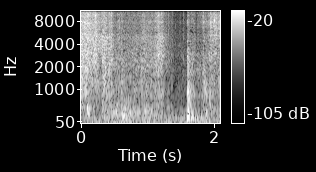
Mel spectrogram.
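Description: Lime green tissue paper rustling softly as it is handled, strongest in the first second and then dying away.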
